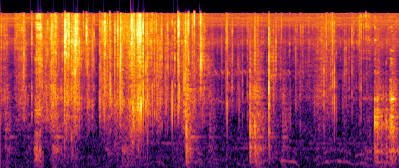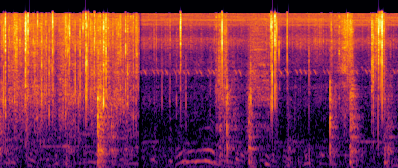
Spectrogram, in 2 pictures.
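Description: Dry onion skin crinkling and tearing as it is peeled off by hand, in irregular crackly bursts that thin out and turn quieter after about seven seconds.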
